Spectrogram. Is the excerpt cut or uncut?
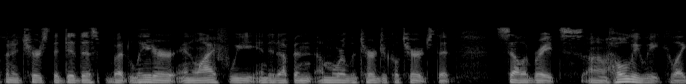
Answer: cut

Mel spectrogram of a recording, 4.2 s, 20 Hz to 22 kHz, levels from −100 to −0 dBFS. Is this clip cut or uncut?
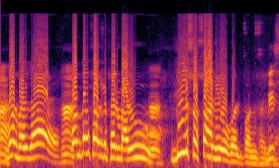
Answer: uncut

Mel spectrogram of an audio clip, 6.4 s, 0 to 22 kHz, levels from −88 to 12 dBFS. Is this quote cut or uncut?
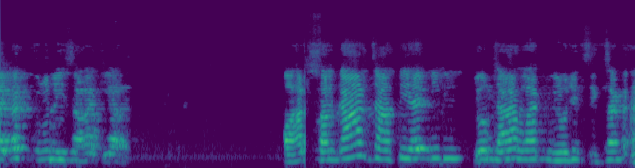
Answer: cut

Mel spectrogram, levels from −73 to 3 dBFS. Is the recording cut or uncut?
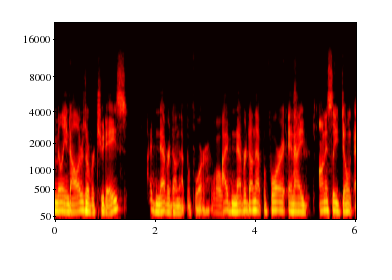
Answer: uncut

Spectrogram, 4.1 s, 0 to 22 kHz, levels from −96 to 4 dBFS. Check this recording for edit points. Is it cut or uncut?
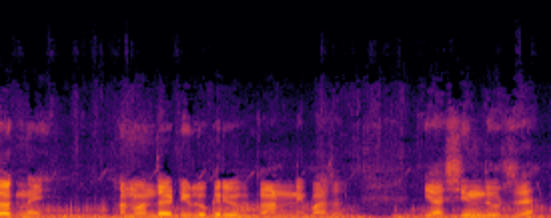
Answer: uncut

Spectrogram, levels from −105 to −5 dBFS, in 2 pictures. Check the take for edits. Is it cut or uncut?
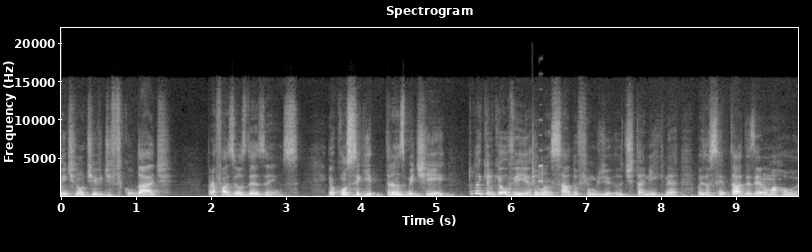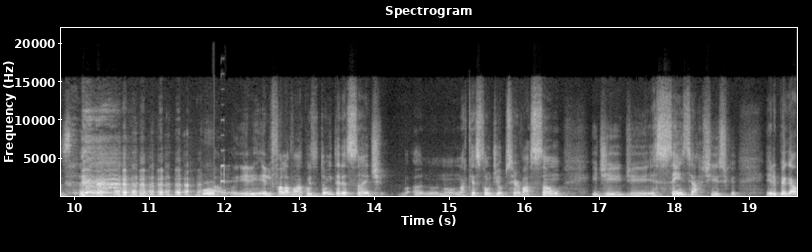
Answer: cut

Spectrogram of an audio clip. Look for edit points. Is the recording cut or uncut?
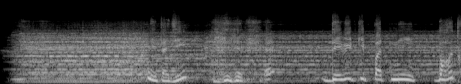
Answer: cut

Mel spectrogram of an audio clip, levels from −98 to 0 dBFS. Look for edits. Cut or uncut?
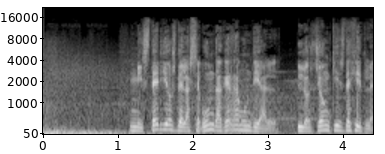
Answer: uncut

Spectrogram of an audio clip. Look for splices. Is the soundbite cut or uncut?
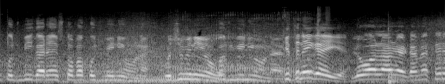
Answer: uncut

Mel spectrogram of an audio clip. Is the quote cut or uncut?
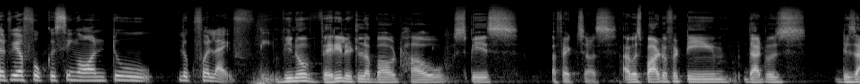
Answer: cut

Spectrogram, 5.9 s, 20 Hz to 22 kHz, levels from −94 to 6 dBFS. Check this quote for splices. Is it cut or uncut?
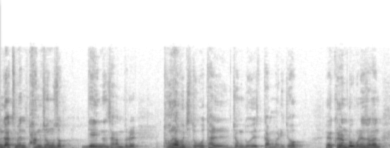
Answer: uncut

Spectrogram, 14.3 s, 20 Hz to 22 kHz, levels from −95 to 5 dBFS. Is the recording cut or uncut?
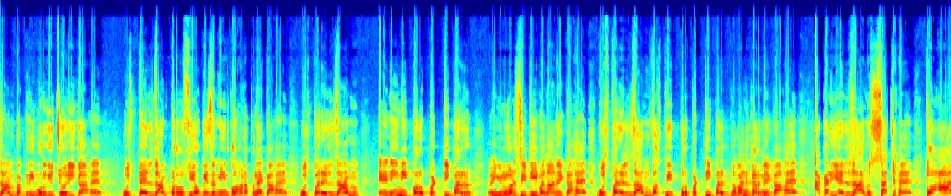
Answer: uncut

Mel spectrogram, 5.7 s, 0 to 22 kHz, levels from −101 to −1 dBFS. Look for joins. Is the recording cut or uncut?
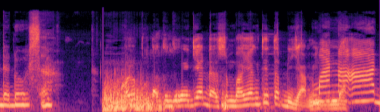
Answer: cut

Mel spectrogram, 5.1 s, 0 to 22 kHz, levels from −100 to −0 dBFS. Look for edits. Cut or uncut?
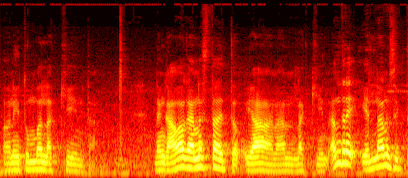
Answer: uncut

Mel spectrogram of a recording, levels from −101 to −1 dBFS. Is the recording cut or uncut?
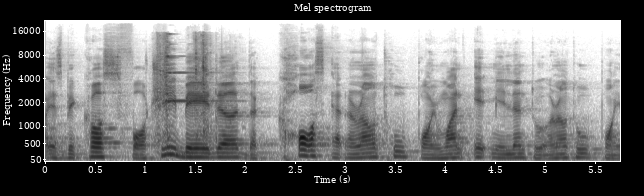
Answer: uncut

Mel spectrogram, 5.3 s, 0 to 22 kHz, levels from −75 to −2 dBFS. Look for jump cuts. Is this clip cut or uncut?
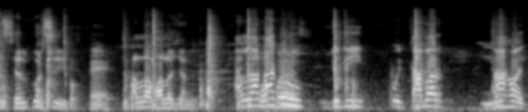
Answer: cut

